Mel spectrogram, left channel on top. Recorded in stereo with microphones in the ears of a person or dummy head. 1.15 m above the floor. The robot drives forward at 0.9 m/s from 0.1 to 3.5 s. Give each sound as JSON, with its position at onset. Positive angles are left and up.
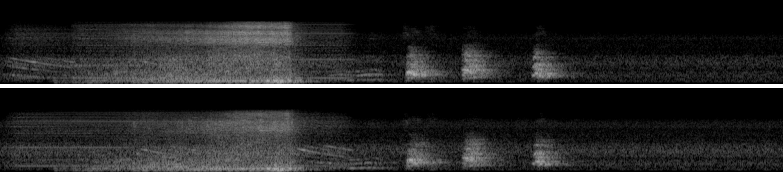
{"t": 0.5, "sound": "an explosion", "side_deg": 50, "distance_m": 4.5}
{"t": 3.3, "sound": "a dog barking", "side_deg": 50, "distance_m": 5.0}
